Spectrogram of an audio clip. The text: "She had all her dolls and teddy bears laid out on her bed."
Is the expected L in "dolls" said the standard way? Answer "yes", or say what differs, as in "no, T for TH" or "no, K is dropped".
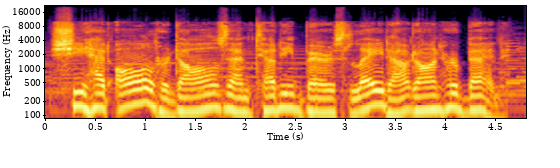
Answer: yes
